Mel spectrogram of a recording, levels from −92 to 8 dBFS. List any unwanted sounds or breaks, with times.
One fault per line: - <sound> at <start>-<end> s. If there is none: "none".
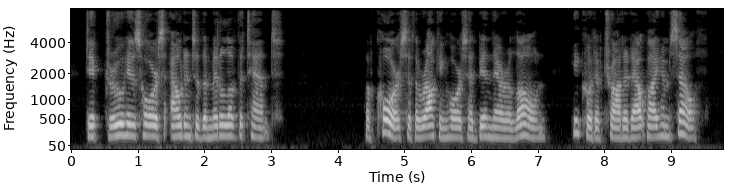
none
